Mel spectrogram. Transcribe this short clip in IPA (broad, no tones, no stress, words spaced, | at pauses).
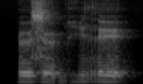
øzø bʱire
